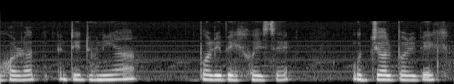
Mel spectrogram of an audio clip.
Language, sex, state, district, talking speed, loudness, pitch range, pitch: Assamese, female, Assam, Sonitpur, 90 wpm, -15 LUFS, 210-225 Hz, 215 Hz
